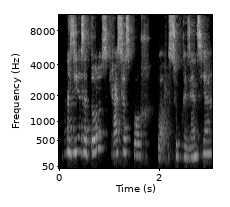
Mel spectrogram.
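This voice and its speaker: A woman talks at a moderate pace with a non-native accent. Her tone is dark and mellow, and somewhat breathy. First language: not Spanish (speaking Spanish). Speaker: EU funding consultant. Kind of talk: webinar presentation. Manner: halting, non-native phrasing.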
